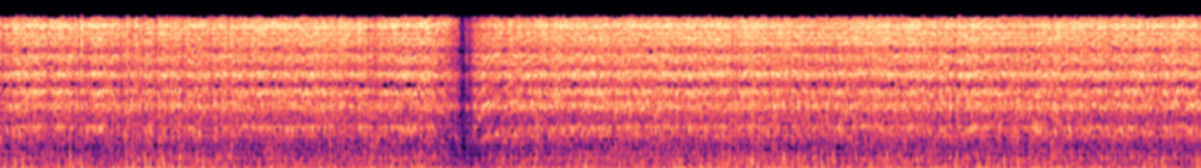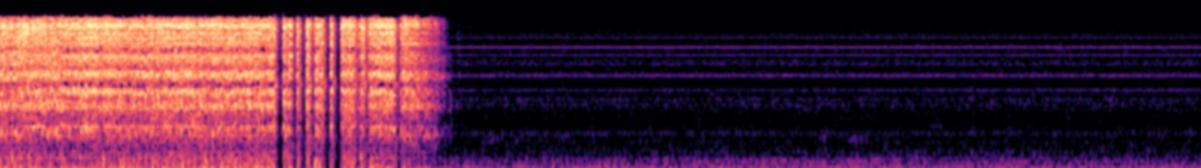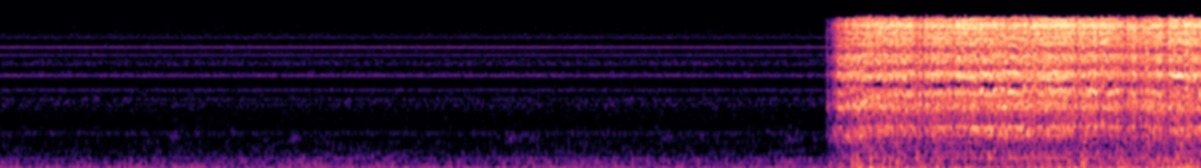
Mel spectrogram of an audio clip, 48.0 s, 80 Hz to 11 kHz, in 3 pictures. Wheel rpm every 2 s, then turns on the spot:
230, 220, 200, 160, 220, 230, 220, 210, 220, 220, 160, 0, 0, 0, 0, 0, 0, 0, 0, 0, 20, 190, 220, 220.
none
